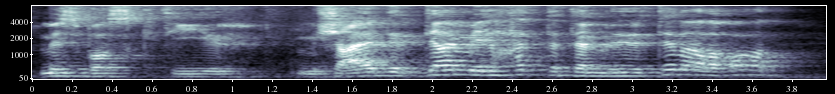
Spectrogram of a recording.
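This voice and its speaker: A man's voice: a little high, expressive, brisk, a bit bright, reverberant. A young man with an Egyptian accent giving a sarcastic, exasperated casual review of a football match, thinking aloud as he goes. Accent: Egyptian Arabic. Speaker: football fan commentator.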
